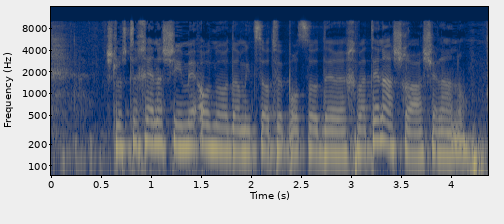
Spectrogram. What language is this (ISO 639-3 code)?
heb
